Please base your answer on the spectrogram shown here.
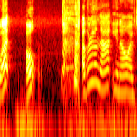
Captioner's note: laughs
